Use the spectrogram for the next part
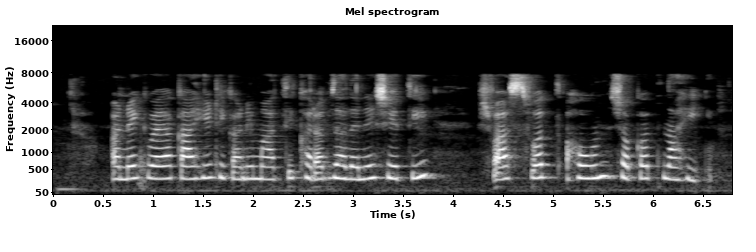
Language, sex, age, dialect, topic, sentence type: Marathi, female, 18-24, Standard Marathi, agriculture, statement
